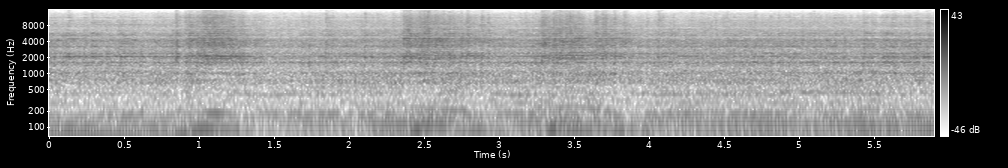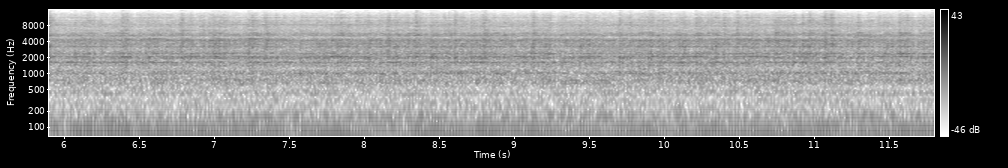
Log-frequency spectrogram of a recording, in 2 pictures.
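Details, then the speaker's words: 2009 Sea-Doo GTX 215 supercharged jet ski after replacing dead cylinder-one injector: steady, even drone with a couple of brief throttle blips, no misfire or stumble; running cleanly. "Let's pop it back in. Let's see how she runs. [Music] That sounds a lot better."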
